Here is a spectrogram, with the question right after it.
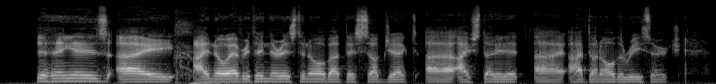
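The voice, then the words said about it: Imitates another person's voice. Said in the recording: “Go for your Donald Trump impression. ... It does kind of have a little bit of flair to it.”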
